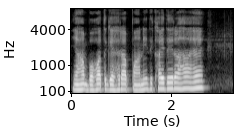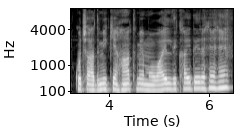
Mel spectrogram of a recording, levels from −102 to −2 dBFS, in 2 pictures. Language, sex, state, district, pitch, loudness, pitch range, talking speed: Hindi, male, Jharkhand, Deoghar, 150 Hz, -17 LUFS, 140-165 Hz, 165 wpm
